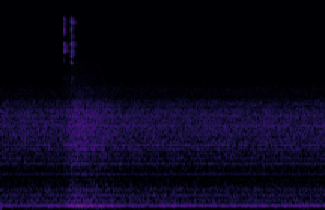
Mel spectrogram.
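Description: Near silence: faint room tone with a steady low hum, and a single computer-mouse click about a second in.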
